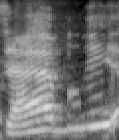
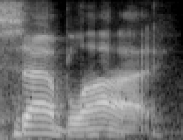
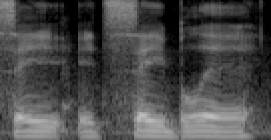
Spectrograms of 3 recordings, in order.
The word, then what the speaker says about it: Sableye: I thought it was Sableye. I don't know. Sableye sounds better, man. I should be saying Sableye. I mean, if we're going by how the words are pronounced, it's Sablé, but that doesn't sound as good.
